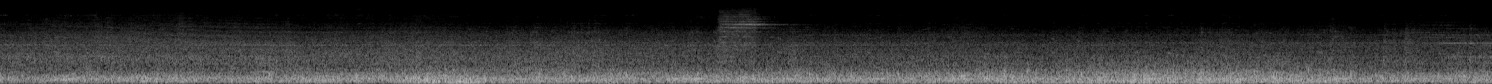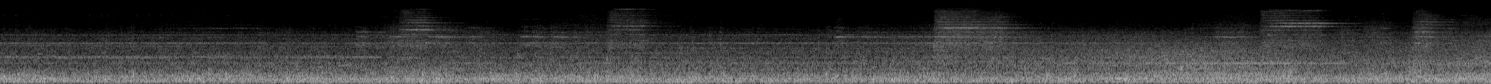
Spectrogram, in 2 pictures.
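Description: Electric passenger trains, an ICE high-speed set and an SBB train, roll slowly over curving tracks and switches with a steady rumble. Wheel squeal comes and goes: one short squeal early on, then several high, sharp squeals in the second half.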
